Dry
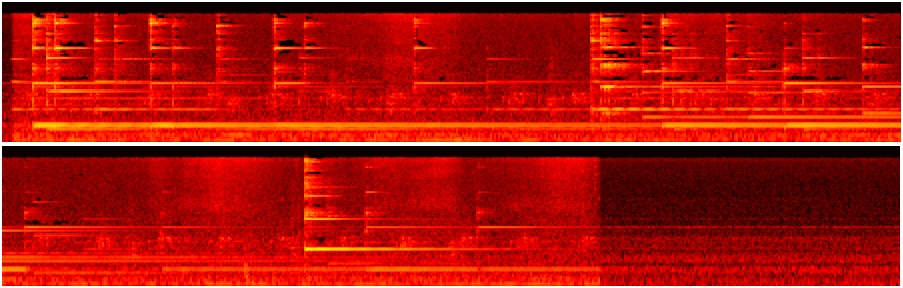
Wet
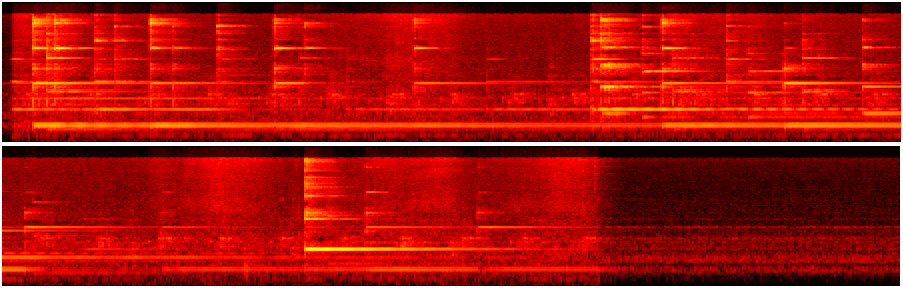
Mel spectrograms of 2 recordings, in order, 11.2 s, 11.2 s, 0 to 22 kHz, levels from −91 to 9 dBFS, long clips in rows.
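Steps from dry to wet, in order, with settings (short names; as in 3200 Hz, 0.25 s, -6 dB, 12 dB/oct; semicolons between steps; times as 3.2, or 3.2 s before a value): Bessel high-pass 560 Hz, order 2; in parallel at -6 dB: crossover distortion -45.5 dBFS; on the sum: non-linear reverb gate 0.19 s falling, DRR 5 dB; gain -2.5 dB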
